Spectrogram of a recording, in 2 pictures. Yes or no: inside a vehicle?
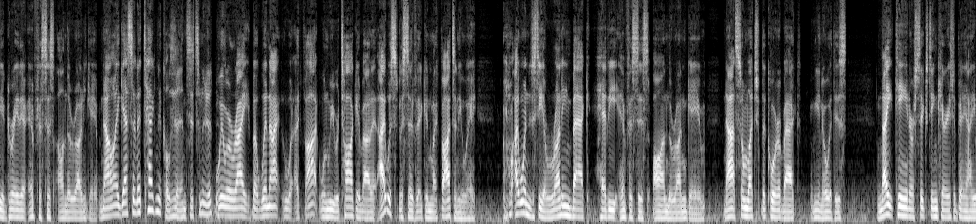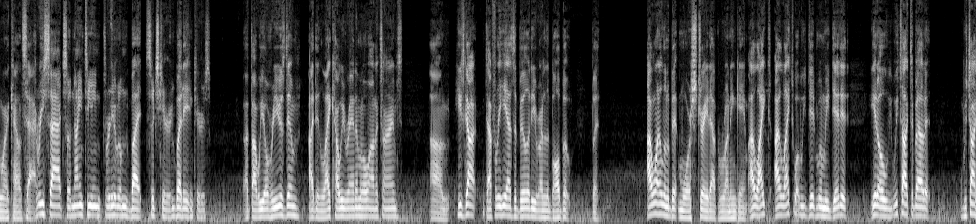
yes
